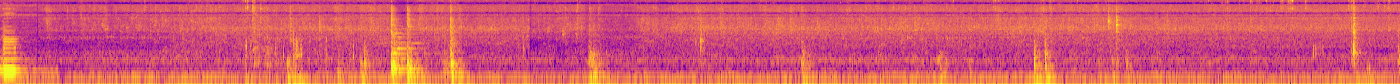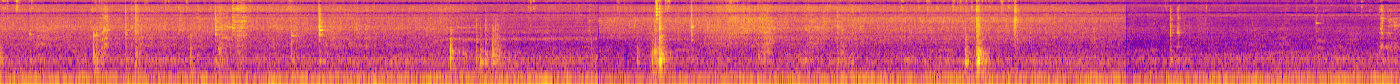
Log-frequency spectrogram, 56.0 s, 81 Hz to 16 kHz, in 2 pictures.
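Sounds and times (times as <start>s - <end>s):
steady low hum: 0.0s - 1.5s
faint sizzle in pan: 0.0s - 56.0s
spatula scraping and knocking pan: 32.3s - 33.0s.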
